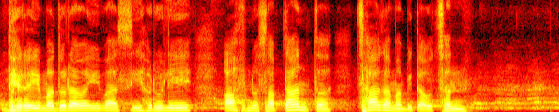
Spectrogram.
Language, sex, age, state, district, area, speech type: Nepali, male, 18-30, West Bengal, Kalimpong, rural, read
